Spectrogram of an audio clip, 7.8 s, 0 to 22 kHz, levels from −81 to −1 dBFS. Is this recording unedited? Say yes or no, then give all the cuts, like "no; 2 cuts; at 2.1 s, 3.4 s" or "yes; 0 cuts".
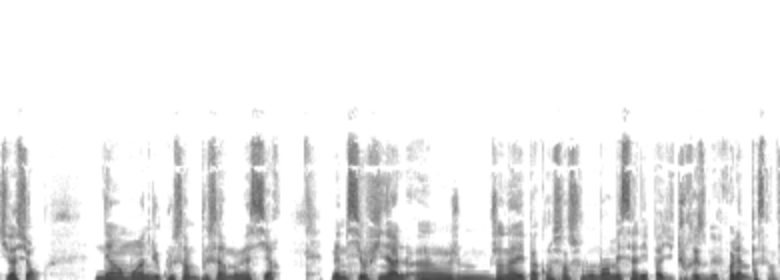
yes; 0 cuts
